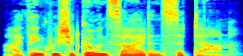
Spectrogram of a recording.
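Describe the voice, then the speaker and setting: Woman reading a gentle, grave police detective in his forties. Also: low-pitched, normal speed, breathy edge, no room sound, clean studio sound.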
